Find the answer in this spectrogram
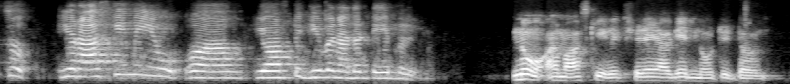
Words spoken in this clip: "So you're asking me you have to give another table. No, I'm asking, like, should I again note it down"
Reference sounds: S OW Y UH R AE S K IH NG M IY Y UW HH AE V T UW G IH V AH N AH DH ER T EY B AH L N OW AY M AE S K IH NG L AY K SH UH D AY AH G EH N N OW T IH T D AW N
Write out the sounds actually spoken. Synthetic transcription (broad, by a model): S OW Y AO R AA S K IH NG M IY Y UW HH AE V T UW G IH V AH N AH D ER T EY B AH L N OW AY M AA S K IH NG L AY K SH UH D AY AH G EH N N OW T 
